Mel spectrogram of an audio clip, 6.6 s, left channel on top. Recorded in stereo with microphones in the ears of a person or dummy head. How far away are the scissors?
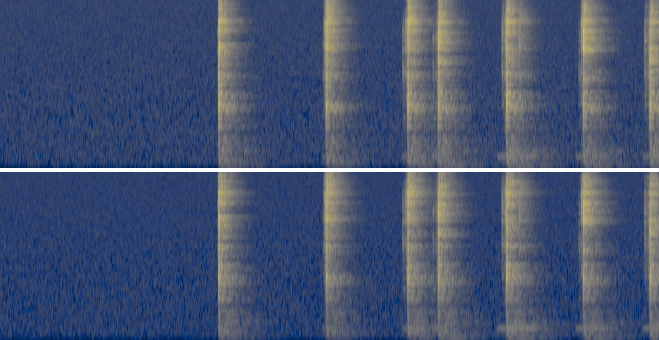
About 0.8 m.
